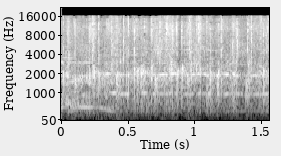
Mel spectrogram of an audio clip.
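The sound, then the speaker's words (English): Loud, steady applause from a comedy show audience at UCB, a dense wash of many hands clapping at once with a few cheers mixed in, sustained without pause throughout. “Sometimes audiences don't clap enough, and I'm like, get on the right side of history.”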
